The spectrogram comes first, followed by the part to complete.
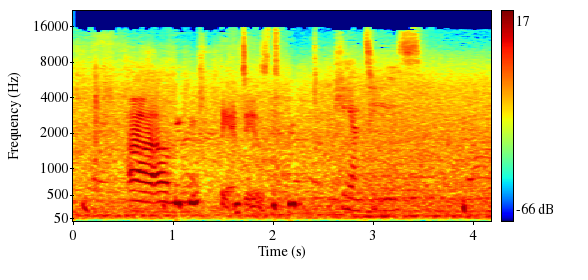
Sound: giggles

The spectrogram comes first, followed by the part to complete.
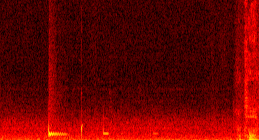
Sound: cell phone popping-bling sounds

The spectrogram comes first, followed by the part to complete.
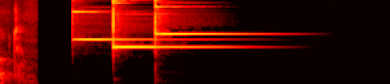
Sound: dinging

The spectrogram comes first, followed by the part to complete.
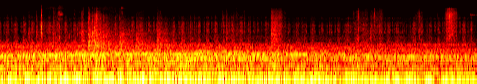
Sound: door opening; footsteps approaching

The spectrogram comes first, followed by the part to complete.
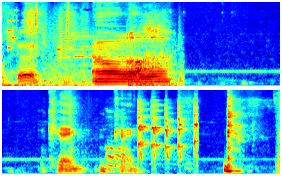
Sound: laugh

